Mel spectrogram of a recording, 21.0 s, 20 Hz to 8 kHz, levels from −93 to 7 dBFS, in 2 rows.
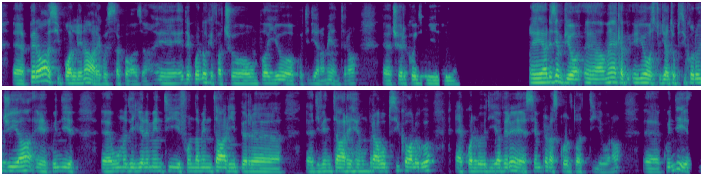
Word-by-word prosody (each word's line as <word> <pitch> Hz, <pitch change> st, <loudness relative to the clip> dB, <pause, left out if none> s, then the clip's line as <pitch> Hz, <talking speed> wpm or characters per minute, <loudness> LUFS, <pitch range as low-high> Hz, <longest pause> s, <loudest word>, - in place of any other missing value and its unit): Ehm, 115 Hz, -2 st, 0 dB
però 190 Hz, +5 st, +8 dB
si 140 Hz, -, -2 dB
può 125 Hz, 0 st, +4 dB
allenare 125 Hz, -3 st, +2 dB
questa 110 Hz, 0 st, -6 dB
cosa, 105 Hz, 0 st, -8 dB
e 120 Hz, -1 st, -5 dB
ed 125 Hz, -, -7 dB
è 140 Hz, -, -1 dB
quello 145 Hz, +2 st, +1 dB
che -, -, -6 dB
faccio 120 Hz, 0 st, -2 dB
un 120 Hz, -1 st, -6 dB
po' 125 Hz, +1 st, +1 dB
io 125 Hz, -2 st, 0 dB
quotidianamente, 120 Hz, -2 st, -10 dB
no, 125 Hz, +1 st, -8 dB, 0.3 s
ehm, 115 Hz, -, -4 dB
cerco 125 Hz, +1 st, -2 dB
di 120 Hz, -2 st, -4 dB
di 110 Hz, -2 st, -7 dB, 1.1 s
Ehm, 150 Hz, +1 st, +6 dB
ad 160 Hz, -, +6 dB
esempio, 145 Hz, -7 st, +4 dB
ehm, 145 Hz, -2 st, -1 dB
a 140 Hz, 0 st, +3 dB
me 170 Hz, +2 st, +3 dB
è -, -, +3 dB
cap 145 Hz, -3 st, -1 dB
io 150 Hz, +1 st, +3 dB
ho -, -, +4 dB
studiato 135 Hz, -1 st, -1 dB
psicologia 145 Hz, +3 st, +2 dB
e 125 Hz, -3 st, -4 dB
quindi, 130 Hz, -1 st, -2 dB, 0.4 s
ehm, 120 Hz, 0 st, +1 dB
uno 135 Hz, 0 st, -3 dB
degli 135 Hz, +1 st, -2 dB
elementi 140 Hz, -1 st, -3 dB
fondamentali 130 Hz, 0 st, +2 dB
per, 125 Hz, -1 st, -1 dB
ehm, 115 Hz, -1 st, -2 dB
diventare 125 Hz, +1 st, 0 dB
un 125 Hz, 0 st, -6 dB
bravo 130 Hz, -1 st, +2 dB
psicologo 140 Hz, +2 st, +1 dB, 0.3 s
è 120 Hz, -2 st, -3 dB
quello 125 Hz, 0 st, +1 dB
di 125 Hz, +1 st, -4 dB
avere 135 Hz, +1 st, +2 dB
sempre 130 Hz, -1 st, -4 dB
l'ascolto 125 Hz, -1 st, -3 dB
attivo, 100 Hz, -4 st, -10 dB
no, -, -, -12 dB, 0.3 s
ehm 110 Hz, -1 st, -4 dB
quindi 140 Hz, -, -3 dB
130 Hz, 165 wpm, -23 LUFS, 120-140 Hz, 1.1 s, però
